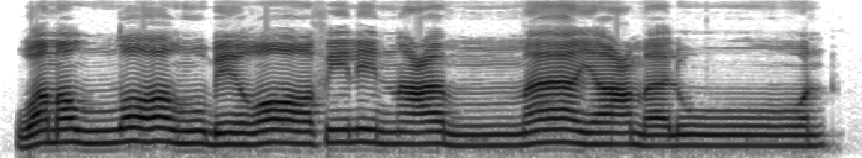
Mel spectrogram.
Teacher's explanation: تنوین کے بعد عین ہے، حروف حلقی ہے، غنہ نہیں کریں گے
